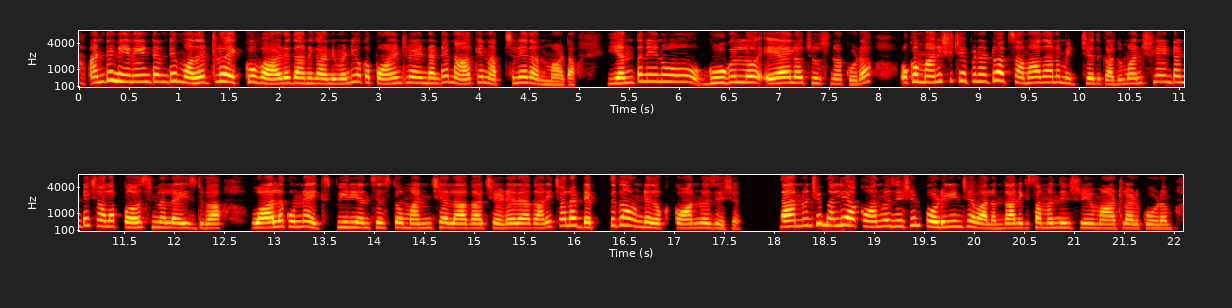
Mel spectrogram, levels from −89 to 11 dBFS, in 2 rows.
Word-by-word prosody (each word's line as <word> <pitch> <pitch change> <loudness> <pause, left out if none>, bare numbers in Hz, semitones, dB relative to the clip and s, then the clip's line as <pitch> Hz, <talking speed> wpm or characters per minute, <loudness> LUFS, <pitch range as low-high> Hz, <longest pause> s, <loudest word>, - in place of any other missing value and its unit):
అంటే, 340 +8 0
నేనేంటంటే, 350 +1 0
మొదట్లో 300 +6 +4
ఎక్కువ 330 +2 +1
వాడేదాన్ని 270 +2 +3
గానివ్వండి. 245 +3 -1
ఒక 310 - +1
పాయింట్‌లో 275 +4 +2
ఏంటంటే, 275 +3 -1
నాకే 250 +6 -1
నచ్చలేదనమాట. 230 - -2 0.5
ఎంత 295 +5 -4
నేను 360 -1 -3 0.4
గూగుల్‌లో, 320 +3 +3 0.2
ఏఐలో 285 +1 +3
చూసినా, 260 -3 -7
కూడా 215 +7 0 0.4
ఒక 360 - -1
మనిషి 365 +5 -1
చెప్పినట్టు, 370 +1 -4
అది - - -8
సమాధానమిచ్చేది 285 -3 -2
కాదు. 215 +1 -2
మనుషులేంటంటే, 325 +5 -4
చాలా 305 -1 +2
పర్సనలైజ్డ్‌గా, 250 -3 0 0.4
వాళ్ళకున్న 290 +3 +4
ఎక్స్పీరియన్సెస్‌తో, 255 0 -4
మంచెలాగా, 230 -1 0
చెడెలాగా 235 0 +1
అని, 270 +4 -4
చాలా 370 +2 +5
డెప్త్‌గా 355 +10 -3
ఉండేది 265 -4 0
ఒక - - -22
కాన్వర్జేషన్. 225 -4 -3 0.4
దాని 310 +2 +8
నుంచి 360 +5 -5
మళ్ళీ 365 +2 -2
ఆ 355 - +2
కాన్వర్జేషన్ 315 +4 -2
పొడిగించేవాళ్ళం. 275 -6 +2
దానికి 235 0 -1
సంబంధించినవి 245 -1 -3
మాట్లాడుకోడం, 215 -1 -3
270 Hz, 120 wpm, -20 LUFS, 240-315 Hz, 0.5 s, దాని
